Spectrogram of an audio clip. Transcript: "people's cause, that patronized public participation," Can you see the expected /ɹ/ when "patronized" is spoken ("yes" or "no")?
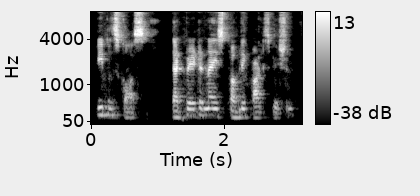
no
